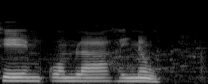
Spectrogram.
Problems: none marked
